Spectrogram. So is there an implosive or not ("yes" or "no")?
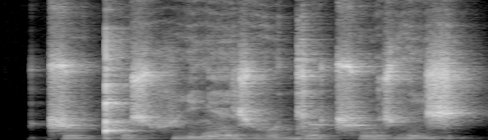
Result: no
